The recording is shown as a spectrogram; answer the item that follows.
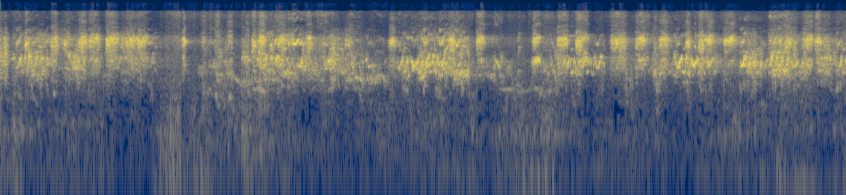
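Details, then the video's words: Many budgies in a home flock chirp and chatter nonstop, a busy high-pitched warbling mix of squeaks and twitters with brief dips in loudness. "Beautiful Bagies sounds video"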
